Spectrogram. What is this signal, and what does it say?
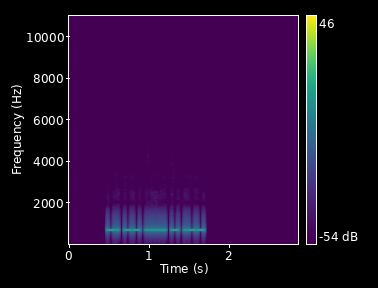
Morse code, heard as a keyed tone, about 44 wpm, 700 Hz. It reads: NM5TW
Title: NA SOTA Activator Callsigns 45wpm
